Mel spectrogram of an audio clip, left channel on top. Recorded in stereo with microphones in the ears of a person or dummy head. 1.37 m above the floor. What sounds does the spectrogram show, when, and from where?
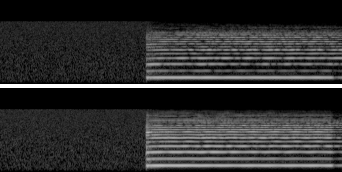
1.5 s a violin: 55° right (ahead or behind), 0.7 m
